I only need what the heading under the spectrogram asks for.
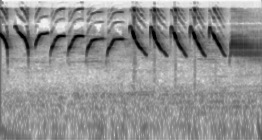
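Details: Canary in ngerol rolling song used as a learning model for young canaries: evenly spaced rising slurred whistles, then steeper falling notes, finishing with a brief buzzy rasp.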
